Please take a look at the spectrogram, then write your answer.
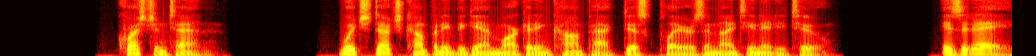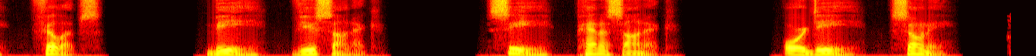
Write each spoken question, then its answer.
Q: Which Dutch company began marketing compact disc players in 1982?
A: The answer is A, Philips.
